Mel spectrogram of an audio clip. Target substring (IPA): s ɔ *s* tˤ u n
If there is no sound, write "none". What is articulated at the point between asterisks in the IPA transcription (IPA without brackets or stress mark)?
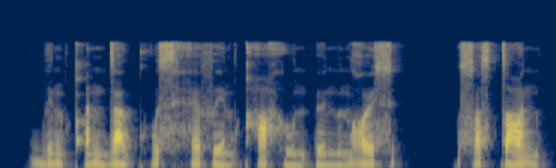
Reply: s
